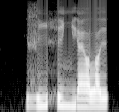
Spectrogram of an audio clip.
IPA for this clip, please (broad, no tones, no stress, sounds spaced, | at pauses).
z i h e ʎ j æ ə̯ lˠ e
